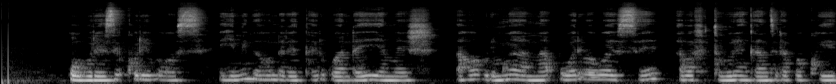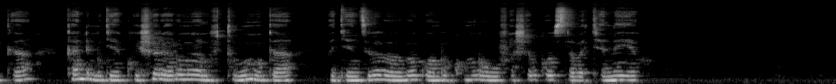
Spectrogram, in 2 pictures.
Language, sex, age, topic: Kinyarwanda, female, 36-49, education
